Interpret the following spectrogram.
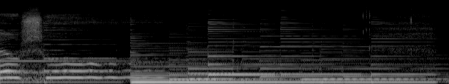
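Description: Acoustic guitar accompaniment with chords ringing and held, under a woman's sung note that wavers and ends a little over a second in, leaving the guitar alone.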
